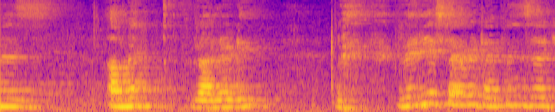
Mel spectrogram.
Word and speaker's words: Ranade: Being in Maharashtra, my name is Amit Ranade. Various times it happens that it has been pronounced as with various different names.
